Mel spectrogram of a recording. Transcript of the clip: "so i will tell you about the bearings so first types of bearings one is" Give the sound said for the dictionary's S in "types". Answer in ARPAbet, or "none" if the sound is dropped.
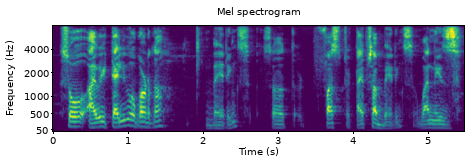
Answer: S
